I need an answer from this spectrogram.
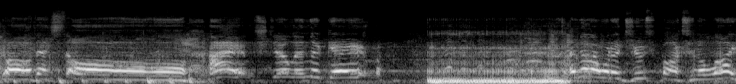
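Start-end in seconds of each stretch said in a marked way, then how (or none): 0.0-3.7 loud hammed-up old man exclaiming; mock a geezer crowing he's still got it; loud, slow mock excitement; mock excited cheer. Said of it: "most of the world goes".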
